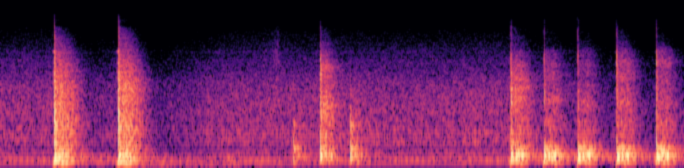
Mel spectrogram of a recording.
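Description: A hammer taps sharply on wood, striking again and again.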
